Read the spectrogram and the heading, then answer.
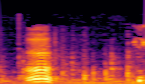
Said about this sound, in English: Did you hear that horse, Kima?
